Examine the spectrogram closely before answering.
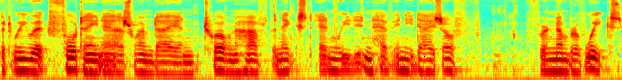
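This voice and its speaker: Over noticeable background noise, a woman with an Australian accent speaks at a fairly quick pace. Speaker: war veteran. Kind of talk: testimony.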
